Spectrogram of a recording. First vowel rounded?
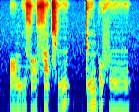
yes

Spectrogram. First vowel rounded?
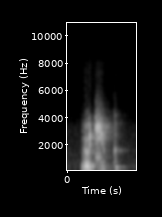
no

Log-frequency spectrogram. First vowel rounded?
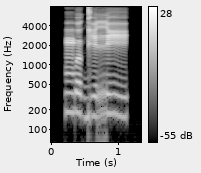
yes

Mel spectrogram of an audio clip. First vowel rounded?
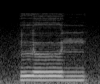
yes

